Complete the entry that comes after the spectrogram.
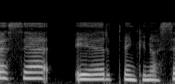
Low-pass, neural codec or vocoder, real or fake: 7.2 kHz; codec, 16 kHz, 4 kbps, X-Codec, HuBERT features, trained on LibriSpeech; fake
